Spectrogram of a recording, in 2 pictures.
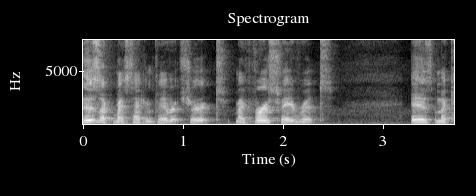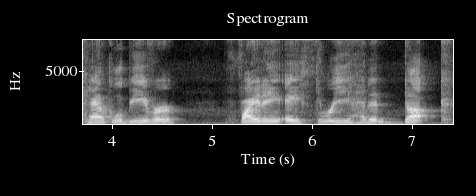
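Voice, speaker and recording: A man with an American accent speaks at a moderate pace, his pitch varying in an ordinary way. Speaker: YouTuber. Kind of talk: accent tag word reading, casual.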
